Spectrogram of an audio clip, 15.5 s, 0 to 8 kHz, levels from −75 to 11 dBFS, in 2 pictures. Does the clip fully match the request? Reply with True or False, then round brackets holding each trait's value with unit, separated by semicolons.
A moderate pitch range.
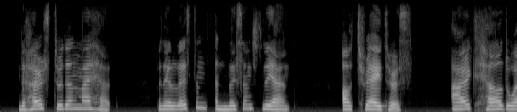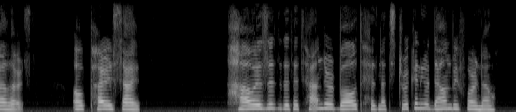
False (2.2 semitones)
